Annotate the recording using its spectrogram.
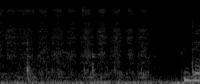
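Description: Scouring sponge scrubbing cleaning cream on a glass-ceramic cooktop: a scratchy rubbing of pad on glass, stroke after stroke, that stops shortly before the end.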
